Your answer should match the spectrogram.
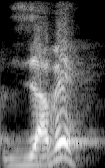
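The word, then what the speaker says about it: Yahweh: el pentagramatón Sí y H W H que es como impronunciable se le agregan las vocales para pronunciar llave Sí y este este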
